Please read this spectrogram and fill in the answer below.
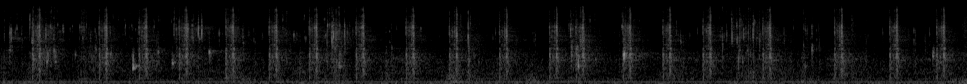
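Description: Water poured from a glass splashing and pattering onto a waterproof Bluetooth speaker and a wet plastic sheet, in short sharp splashes about three a second, mixed with the clicks of a camera shutter firing a photo series. A faint low steady hum runs underneath.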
